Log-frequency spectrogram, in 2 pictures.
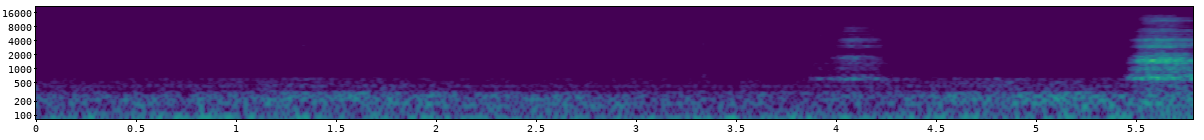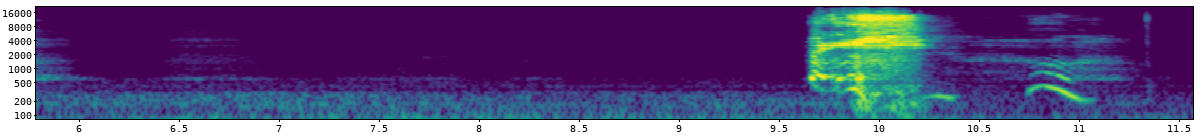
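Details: Crazy strong sneezes during a cold, runny nose, alone in a car and doubled over: after a quiet build-up with faint breaths, one forceful sneeze bursts out, followed by a brief groan.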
